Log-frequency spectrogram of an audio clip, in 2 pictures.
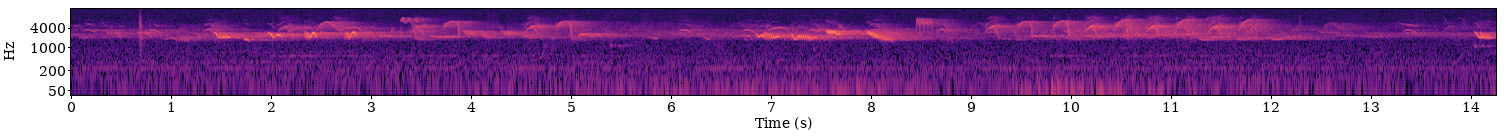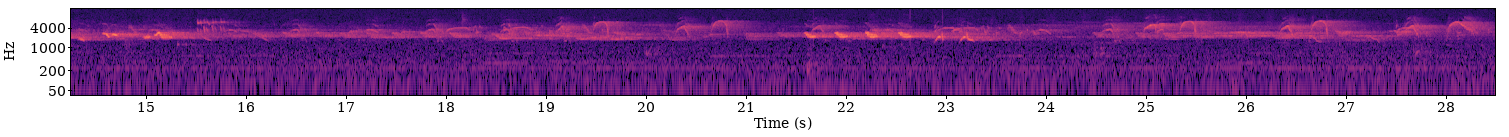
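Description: Birds chirping and calling in quick, overlapping chirps and trills, swelling into louder clusters every few seconds.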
